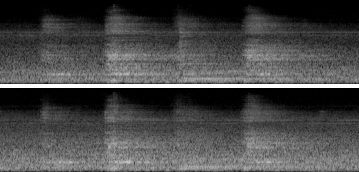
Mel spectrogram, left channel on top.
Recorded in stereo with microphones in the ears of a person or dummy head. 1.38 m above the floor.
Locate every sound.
0.4 s sawing: 25° right (ahead or behind), 8.5 m
1.8 s a guitar: 65° left (ahead or behind), 4 m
